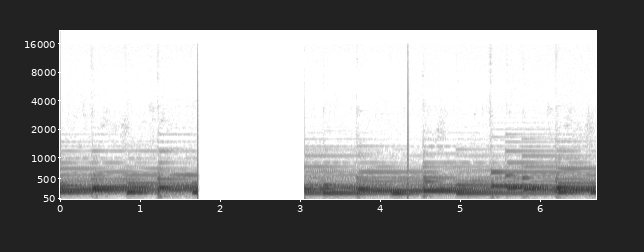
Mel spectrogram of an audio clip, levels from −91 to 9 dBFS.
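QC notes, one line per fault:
1.72–3.06 s, audio dropout to silence: the sound cuts out into silence with no room tone for about 1.34 s. The input was likely lost while recording continued writing silence.
4.34 s, gap between stream segments: a hard-edged hole of about 7 ms, consistent with mismatched timestamps at a 4-second segment boundary that the player filled with silence; no audio is missing.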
